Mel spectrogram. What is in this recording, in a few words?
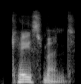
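"casement", American English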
